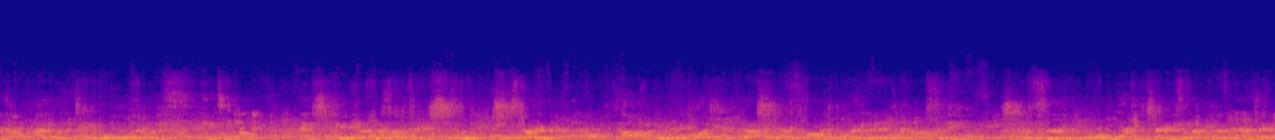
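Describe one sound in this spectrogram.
A large crowd of men and women chatters in a big echoing hall.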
